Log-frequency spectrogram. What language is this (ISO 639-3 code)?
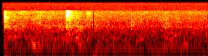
zho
